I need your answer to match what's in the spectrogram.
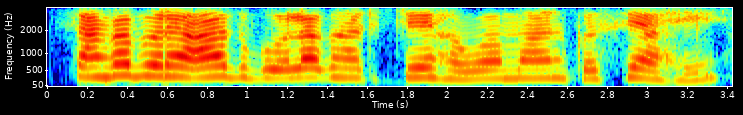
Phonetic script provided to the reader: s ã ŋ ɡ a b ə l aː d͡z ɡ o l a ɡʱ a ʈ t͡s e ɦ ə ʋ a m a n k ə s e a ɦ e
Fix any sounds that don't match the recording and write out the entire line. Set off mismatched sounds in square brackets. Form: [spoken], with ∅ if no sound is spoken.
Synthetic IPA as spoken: s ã ŋ ɡ a b ə [ɾ] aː d͡z ɡ o l a ɡʱ a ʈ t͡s e ɦ ə ʋ a m a n k ə s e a ɦ e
